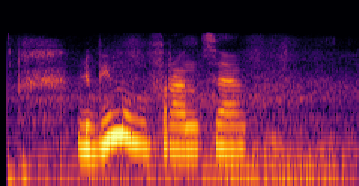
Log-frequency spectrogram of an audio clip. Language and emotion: Russian, neutral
